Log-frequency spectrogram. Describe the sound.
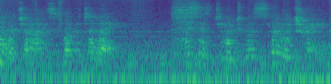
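Rumbling interior of a moving London Overground train, a loud, steady low roar running through the whole clip with muffled voices faintly mixed in.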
